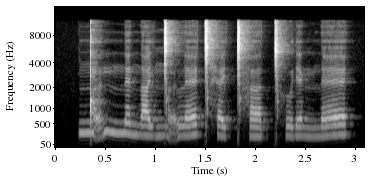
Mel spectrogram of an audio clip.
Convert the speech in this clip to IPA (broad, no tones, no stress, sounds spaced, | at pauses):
ŋ͡ǃ ə̰ nː ɛ n a lʲ ŋ͡ǀ ə̰ l ɛ ǀʰ ɛ lʲ ǀʰ ɐ d ǀʰ u ɾʲ a ŋ n ɛ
